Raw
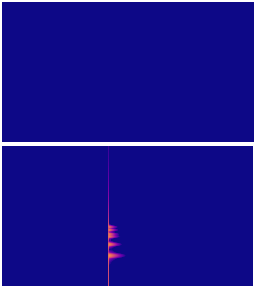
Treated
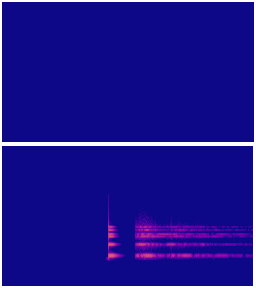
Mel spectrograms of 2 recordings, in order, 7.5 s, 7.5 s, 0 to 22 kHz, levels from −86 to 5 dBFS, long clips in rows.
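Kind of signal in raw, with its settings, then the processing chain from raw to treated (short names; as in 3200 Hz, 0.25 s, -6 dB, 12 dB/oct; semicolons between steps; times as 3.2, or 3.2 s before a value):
skin hit, lowest mode 803 Hz, modes 6, decay 0.23 s, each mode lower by 1 dB, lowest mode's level -18 dB
reverse; compressor 12:1, threshold -33 dBFS; reverse; FFT band-pass 690–6200 Hz; diffused feedback echo 0.543 s, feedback 40%, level -4 dB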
